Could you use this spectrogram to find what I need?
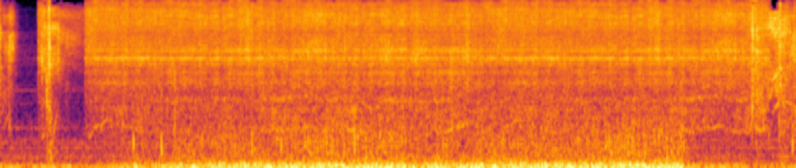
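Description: A heavy metal door slides open with a loud, steady rumble.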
